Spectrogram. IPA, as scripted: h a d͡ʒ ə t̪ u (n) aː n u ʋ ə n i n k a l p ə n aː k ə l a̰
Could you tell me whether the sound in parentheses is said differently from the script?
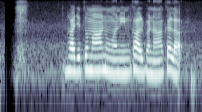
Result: yes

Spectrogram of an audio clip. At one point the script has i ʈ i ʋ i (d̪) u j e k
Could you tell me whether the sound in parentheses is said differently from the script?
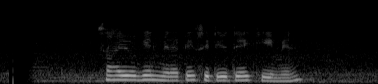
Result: yes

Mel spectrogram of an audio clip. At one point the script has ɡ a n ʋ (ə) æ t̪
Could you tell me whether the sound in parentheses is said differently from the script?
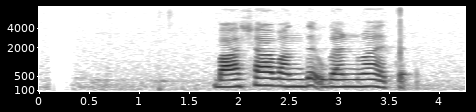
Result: yes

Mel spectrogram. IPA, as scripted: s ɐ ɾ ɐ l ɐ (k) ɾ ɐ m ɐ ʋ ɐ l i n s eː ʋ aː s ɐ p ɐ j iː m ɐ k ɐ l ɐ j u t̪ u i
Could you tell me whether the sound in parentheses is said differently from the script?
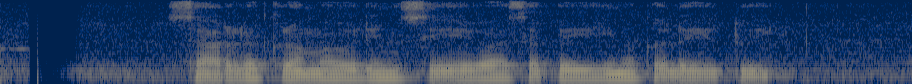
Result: no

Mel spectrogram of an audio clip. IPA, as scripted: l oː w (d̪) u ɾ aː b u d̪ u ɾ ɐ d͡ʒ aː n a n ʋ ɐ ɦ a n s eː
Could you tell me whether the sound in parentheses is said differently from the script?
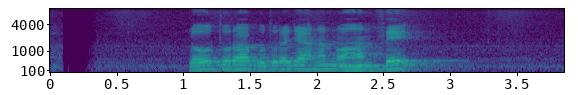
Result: yes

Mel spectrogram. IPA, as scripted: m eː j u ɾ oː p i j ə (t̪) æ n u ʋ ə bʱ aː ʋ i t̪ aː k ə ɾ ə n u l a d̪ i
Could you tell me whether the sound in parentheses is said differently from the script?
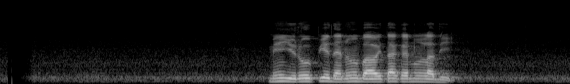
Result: yes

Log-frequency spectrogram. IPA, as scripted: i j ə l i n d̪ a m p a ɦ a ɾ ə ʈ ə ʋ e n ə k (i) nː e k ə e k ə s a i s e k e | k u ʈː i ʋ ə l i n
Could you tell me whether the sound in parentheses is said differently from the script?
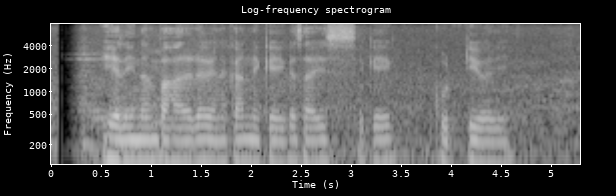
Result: yes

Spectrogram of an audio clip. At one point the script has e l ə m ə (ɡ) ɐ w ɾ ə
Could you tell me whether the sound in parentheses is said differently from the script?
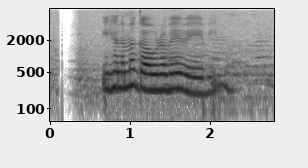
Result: no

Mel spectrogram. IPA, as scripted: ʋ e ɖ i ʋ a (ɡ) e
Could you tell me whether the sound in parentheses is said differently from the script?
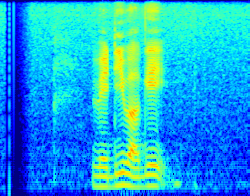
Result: no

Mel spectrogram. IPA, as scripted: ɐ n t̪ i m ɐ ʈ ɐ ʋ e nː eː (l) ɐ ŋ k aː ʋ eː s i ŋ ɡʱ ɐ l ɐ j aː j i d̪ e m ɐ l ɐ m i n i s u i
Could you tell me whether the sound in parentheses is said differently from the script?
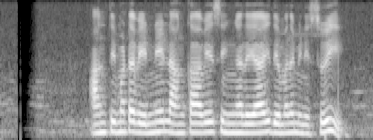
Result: no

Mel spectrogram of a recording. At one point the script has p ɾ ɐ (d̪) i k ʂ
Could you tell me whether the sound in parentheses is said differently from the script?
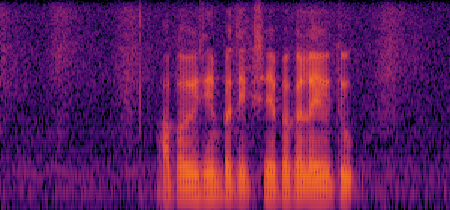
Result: yes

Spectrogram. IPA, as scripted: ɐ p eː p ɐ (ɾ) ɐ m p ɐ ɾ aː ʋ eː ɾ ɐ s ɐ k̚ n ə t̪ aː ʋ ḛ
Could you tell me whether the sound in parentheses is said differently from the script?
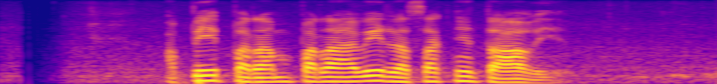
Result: no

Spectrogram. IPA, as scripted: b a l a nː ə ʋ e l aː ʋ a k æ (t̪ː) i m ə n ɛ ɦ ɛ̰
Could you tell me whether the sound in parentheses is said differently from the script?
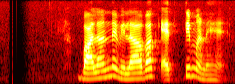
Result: no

